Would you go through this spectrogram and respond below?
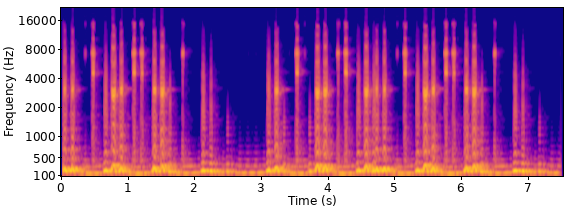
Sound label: dark synth loop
